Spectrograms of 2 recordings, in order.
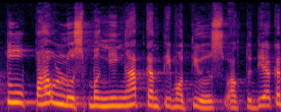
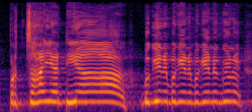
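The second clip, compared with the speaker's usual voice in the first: preacher keeps talking; 8 semitones higher, 5 dB louder than usual. Retold or imitated. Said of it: "Terus dia bilang".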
